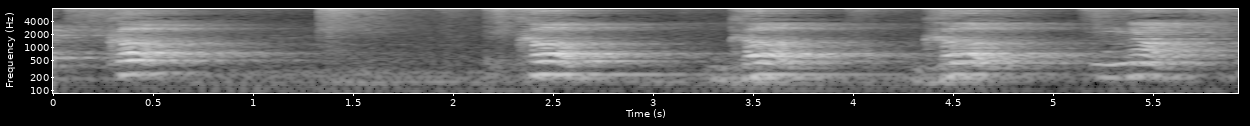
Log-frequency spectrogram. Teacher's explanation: ಈ ಅಕ್ಷರಗಳು ಗಂಟಲಿನ ಮೂಲಕ ಉತ್ಪತ್ತಿ ಆಗ್ತವೆ, ಆದ್ರೆ ಎಲ್ಲಿಯೂ ಕೂಡ ನಾಲಿಗೆ ಶೇಕ್ ಆಗುವುದಿಲ್ಲ. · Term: ಕಂಠ ಧ್ವನಿಗಳು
